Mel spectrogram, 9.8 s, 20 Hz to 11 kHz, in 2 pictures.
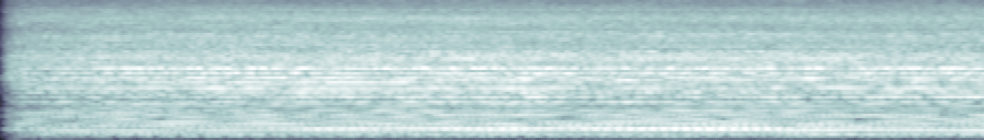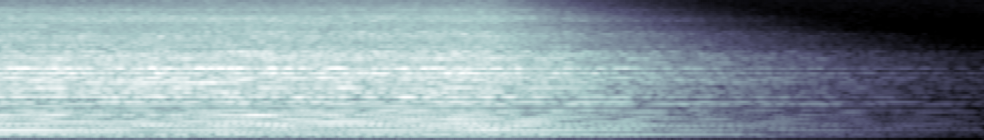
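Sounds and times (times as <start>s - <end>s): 
suspenseful horror strings: 0.0s - 8.4s.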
